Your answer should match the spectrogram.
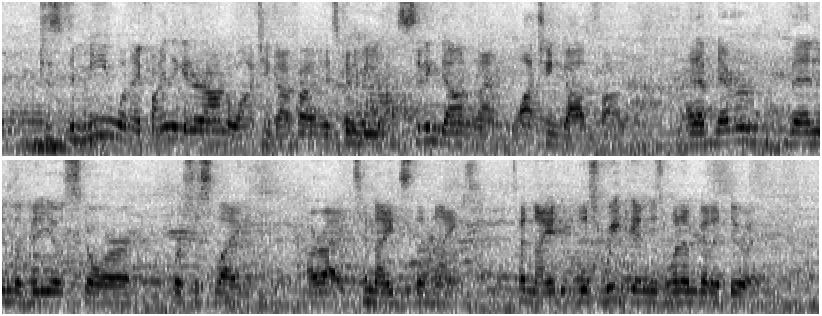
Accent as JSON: {"language": "English", "region": "Minnesota", "country": "United States", "said": "I've seen Fargo, because I think as a Minnesotan you're forced to."}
